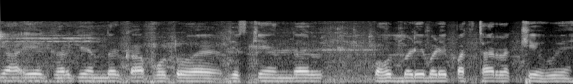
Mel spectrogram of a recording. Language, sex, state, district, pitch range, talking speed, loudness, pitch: Hindi, male, Uttar Pradesh, Lalitpur, 145-155 Hz, 175 wpm, -14 LUFS, 155 Hz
